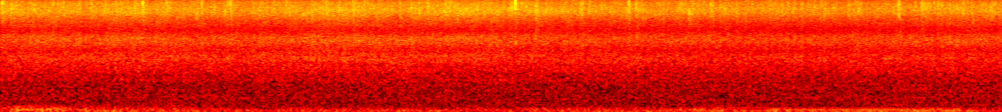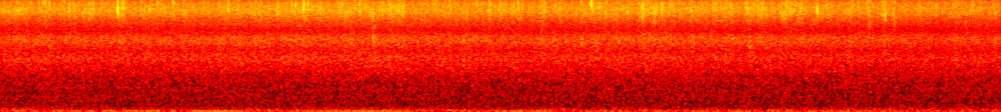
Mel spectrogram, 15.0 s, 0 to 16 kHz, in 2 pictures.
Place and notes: Zhongzheng District, Taipei - Thunderstorm
Traffic Noise, Thunderstorm, Sony PCM D50, Binaural recordings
